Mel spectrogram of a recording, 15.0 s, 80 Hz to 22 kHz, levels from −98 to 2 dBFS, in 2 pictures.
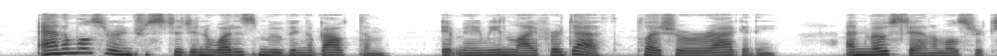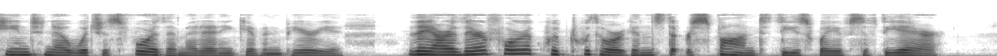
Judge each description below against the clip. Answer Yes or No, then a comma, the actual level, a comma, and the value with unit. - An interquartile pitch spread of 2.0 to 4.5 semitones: Yes, average, 4.1 semitones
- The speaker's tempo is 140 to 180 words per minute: No, average, 190 wpm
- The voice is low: No, medium, 170 Hz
